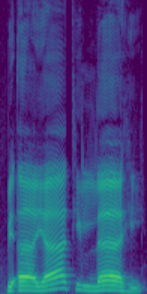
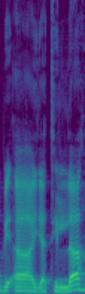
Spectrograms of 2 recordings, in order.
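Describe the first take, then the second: First: The marked vowel is held long. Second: The marked vowel is said short. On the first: The speaker calls it right. "There is a baby alif on the top" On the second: The speaker calls it wrong. "Make sure it's not بآيات الله. No"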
